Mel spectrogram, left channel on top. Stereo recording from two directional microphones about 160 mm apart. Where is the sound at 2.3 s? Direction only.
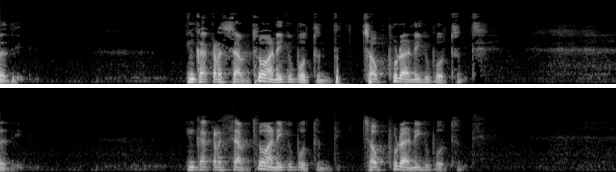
40° left (ahead or behind).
